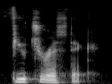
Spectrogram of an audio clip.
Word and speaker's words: futuristic: And we see T-U-R-I in futuristic. Again, the T is pronounced with the ch sound. So the first word, future, and the second word is futuristic.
